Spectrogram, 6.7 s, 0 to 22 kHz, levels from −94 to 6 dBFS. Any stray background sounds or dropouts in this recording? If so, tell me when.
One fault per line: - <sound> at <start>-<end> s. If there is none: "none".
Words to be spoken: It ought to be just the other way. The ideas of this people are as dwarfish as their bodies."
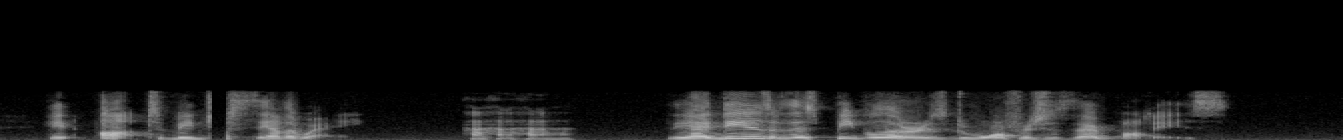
- dropout at 1.1-1.1 s
- laugh at 2.3-2.9 s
